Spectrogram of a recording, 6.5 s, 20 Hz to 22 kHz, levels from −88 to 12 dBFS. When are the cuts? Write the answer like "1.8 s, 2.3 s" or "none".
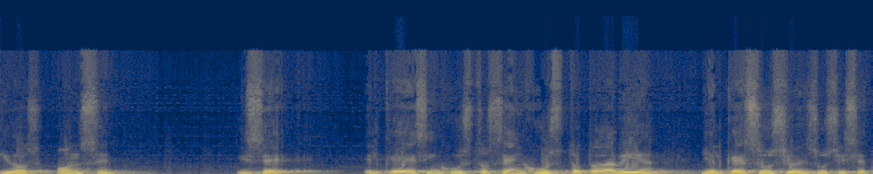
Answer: none

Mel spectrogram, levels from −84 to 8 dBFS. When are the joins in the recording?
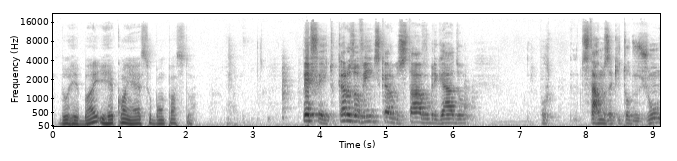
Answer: none

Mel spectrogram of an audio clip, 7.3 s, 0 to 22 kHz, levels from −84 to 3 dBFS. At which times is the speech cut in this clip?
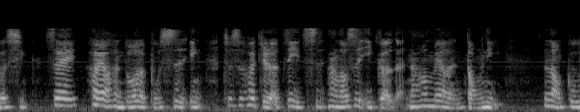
2.7 s, 4.1 s

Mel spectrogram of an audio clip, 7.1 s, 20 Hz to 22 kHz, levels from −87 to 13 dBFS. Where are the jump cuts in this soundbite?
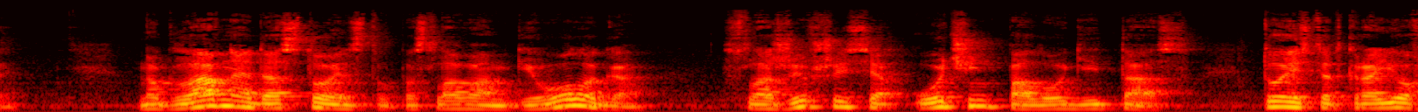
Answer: none

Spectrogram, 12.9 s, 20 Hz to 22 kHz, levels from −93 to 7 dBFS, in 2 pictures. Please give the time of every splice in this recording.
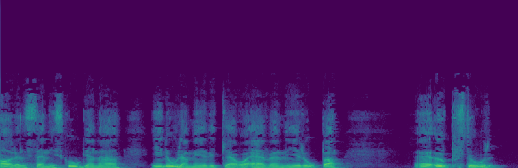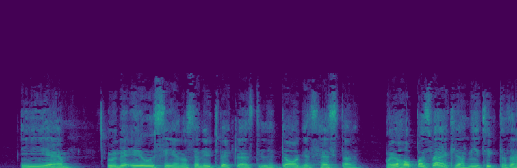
none

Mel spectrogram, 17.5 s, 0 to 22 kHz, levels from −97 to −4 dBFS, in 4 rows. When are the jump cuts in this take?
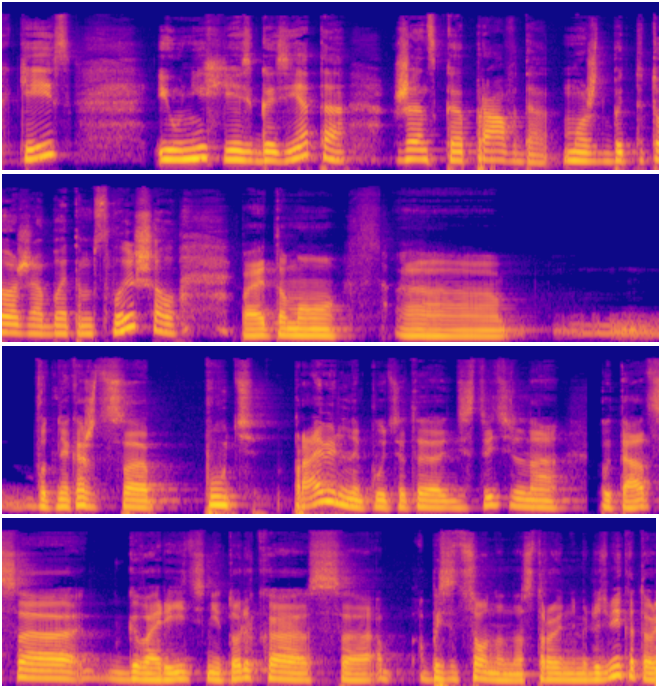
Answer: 5.9 s, 12.7 s

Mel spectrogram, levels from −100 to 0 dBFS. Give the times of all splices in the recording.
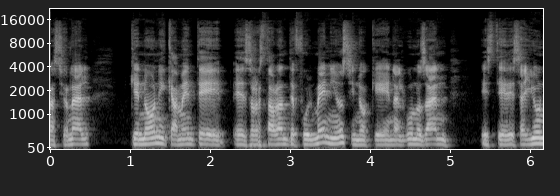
none

